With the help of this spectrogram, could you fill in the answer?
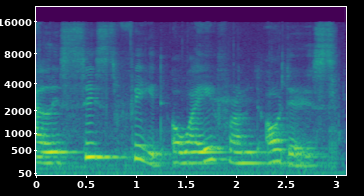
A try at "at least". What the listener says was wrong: At least 6 feet. Hình như bạn ấy thiếu âm T giữa từ at cái từ least. Thiếu một số cái âm nối. Chắc bởi vì có mấy cái âm T ở đây, cho nên làm bị líu lưỡi.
